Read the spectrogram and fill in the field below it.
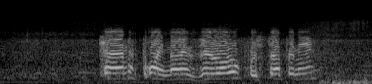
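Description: A young woman shouts encouragement nearby.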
